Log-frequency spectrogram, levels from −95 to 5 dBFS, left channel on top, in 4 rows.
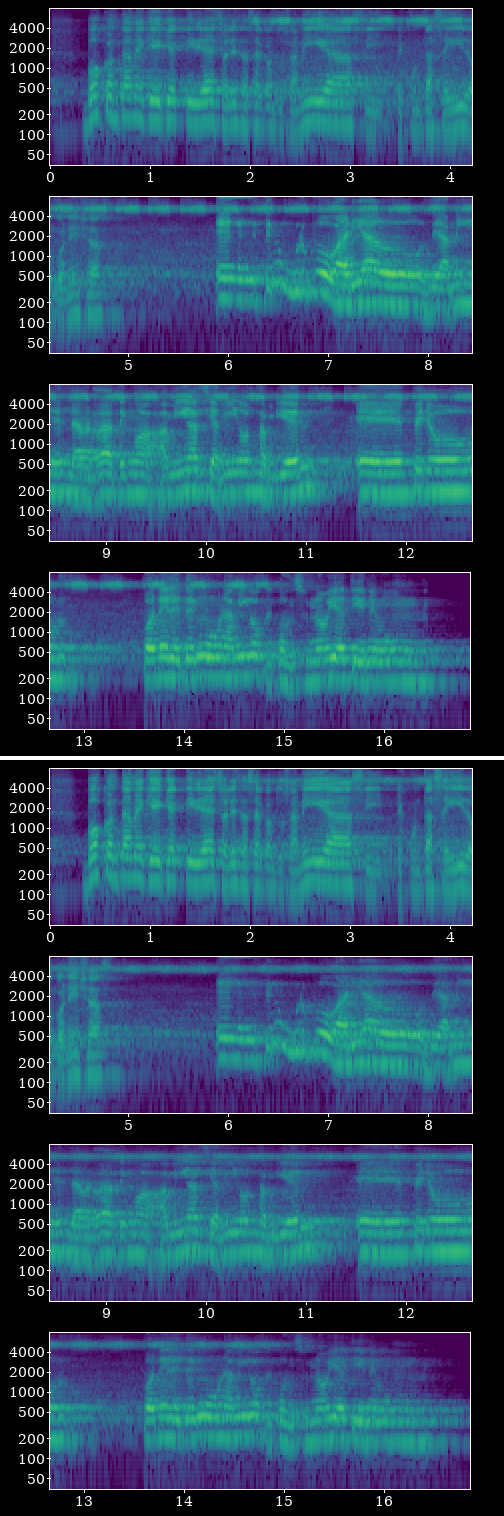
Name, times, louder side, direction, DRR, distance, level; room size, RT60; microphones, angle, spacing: voice 1, 0.0-3.3 3.6-4.8, right 3 dB, 30° right, 1.0 m, -35 dB
sound 1, 2.0-14.9, left 9 dB, 45° left, 2.1 m, -42 dB
voice 2, 5.9-11.1 11.5-12.9 13.6-16.4, left 4 dB, 65° left, 1.3 m, -31 dB
26.5 x 18.0 x 9.0 m
head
